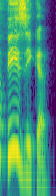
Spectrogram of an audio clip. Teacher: Professor então proparoxítonas independente da terminação olha só a palavra Física não é a última mais forte nem a penúltima é a anti penúltima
